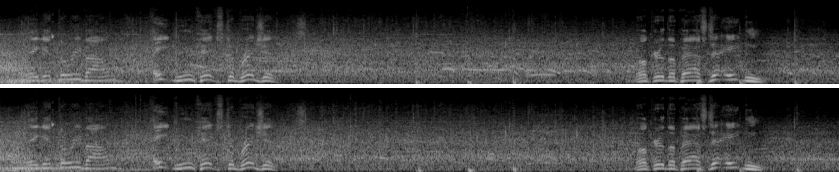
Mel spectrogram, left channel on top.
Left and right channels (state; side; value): normal; both; correlation 0.54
